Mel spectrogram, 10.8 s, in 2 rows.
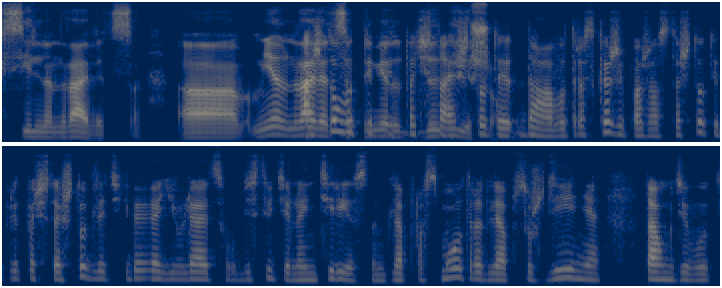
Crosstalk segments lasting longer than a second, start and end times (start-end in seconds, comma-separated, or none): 2.2-3.8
